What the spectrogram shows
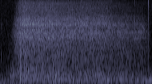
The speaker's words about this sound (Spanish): Entonces, toma una respiración súper profunda. Inhala, voy a respirar contigo.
